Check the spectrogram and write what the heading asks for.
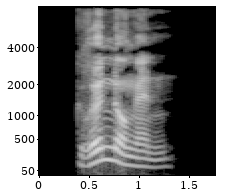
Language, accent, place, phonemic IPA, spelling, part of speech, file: German, Germany, Berlin, /ˈɡʁʏndʊŋən/, Gründungen, noun, De-Gründungen.ogg
- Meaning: plural of Gründung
